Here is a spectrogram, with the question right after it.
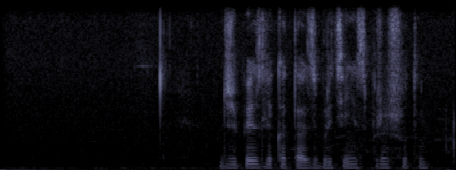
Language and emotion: Russian, neutral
